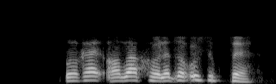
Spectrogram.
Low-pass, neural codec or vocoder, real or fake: 3.6 kHz; codec, 16 kHz in and 24 kHz out, 0.4 kbps, LongCat-Audio-Codec, four codebook decoder; fake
